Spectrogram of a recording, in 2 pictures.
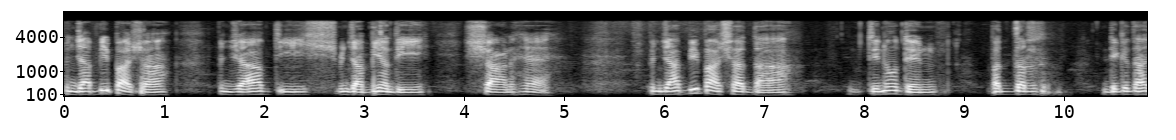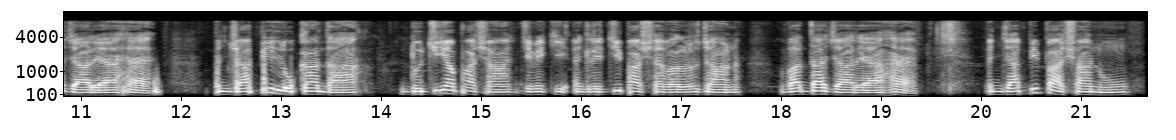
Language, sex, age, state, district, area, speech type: Punjabi, male, 30-45, Punjab, Bathinda, urban, spontaneous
